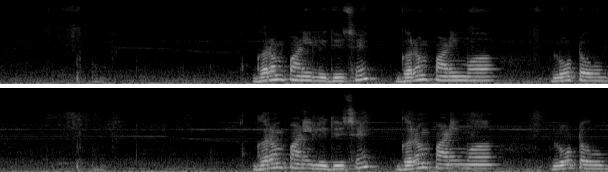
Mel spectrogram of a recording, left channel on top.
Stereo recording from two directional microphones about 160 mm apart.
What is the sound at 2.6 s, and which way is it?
Speech, 65° left (ahead or behind).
